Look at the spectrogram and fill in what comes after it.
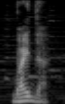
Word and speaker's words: байда: Шкура у этой байды была такая гнилая, что ее можно было проткнуть пальцем, так как она больше заслуживала название с ударением на последнюю букву – байда.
